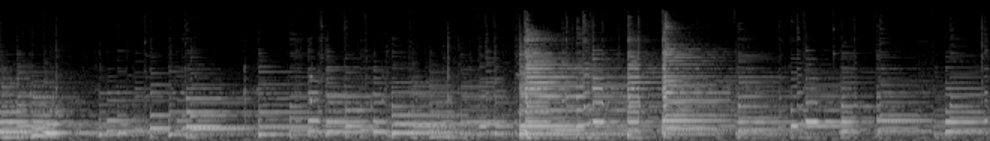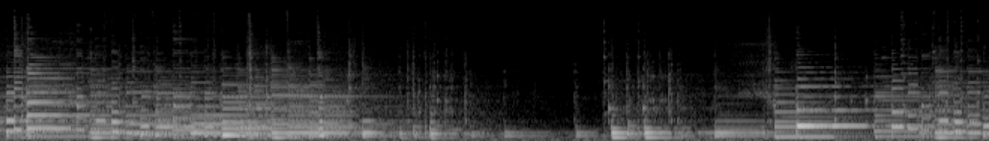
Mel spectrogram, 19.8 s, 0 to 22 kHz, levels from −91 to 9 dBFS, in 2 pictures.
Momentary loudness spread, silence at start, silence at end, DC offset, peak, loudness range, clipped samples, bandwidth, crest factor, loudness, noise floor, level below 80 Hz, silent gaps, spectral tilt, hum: 12 LU; 0 s; 0 s; under 0.1%; -10 dBFS; 8 LU; under 0.1%; 13.5 kHz; 20 dB; -30 LUFS; -56 dBFS; -62 dBFS; none; -7 dB/octave; none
